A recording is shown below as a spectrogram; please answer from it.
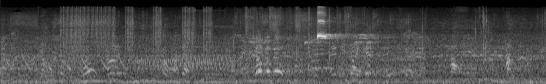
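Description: Outdoor football practice ambience: overlapping shouts and calls from many players and coaches, with a louder high-pitched call a little past the middle.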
